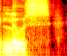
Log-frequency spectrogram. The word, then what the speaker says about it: Luz: One is L-U-Z, Loose, in Spanish.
